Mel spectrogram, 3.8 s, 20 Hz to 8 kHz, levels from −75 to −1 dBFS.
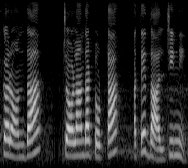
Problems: none marked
